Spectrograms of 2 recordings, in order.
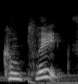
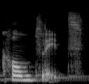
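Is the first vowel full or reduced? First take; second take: reduced; full. First: The first vowel is a reduced schwa. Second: The first vowel is a full vowel. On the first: The speaker calls it right. "No, it is complete" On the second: The speaker calls it wrong. "We don't have complete or complete as you see it"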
